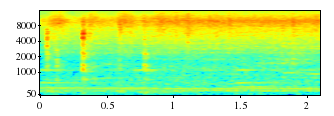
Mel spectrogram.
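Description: Scallions sizzle in a little olive oil in a wok over low heat, a steady, close frying hiss with a few faint stirring clinks.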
